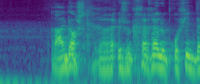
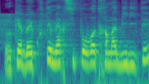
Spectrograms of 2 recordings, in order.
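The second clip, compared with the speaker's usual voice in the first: loud, higher mock rebeu French accent; put-on rebeu accent; 5 semitones higher, 7 dB louder than usual. Prank caller thanking the worker for their kindness, put-on rebeu accent. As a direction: thank them loudly in a fake rebeu accent. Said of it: "de la racaille qui lâche un merci".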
